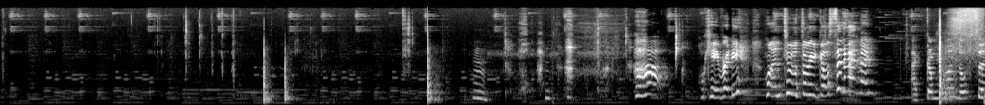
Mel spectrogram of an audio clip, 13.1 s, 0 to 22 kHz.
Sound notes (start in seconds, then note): 1.5 holiday music; 5.3 smacking their lips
